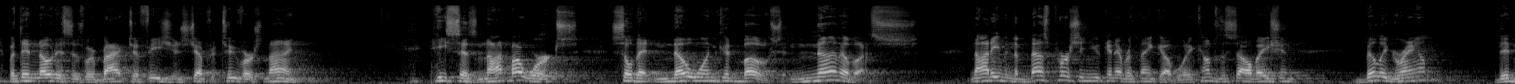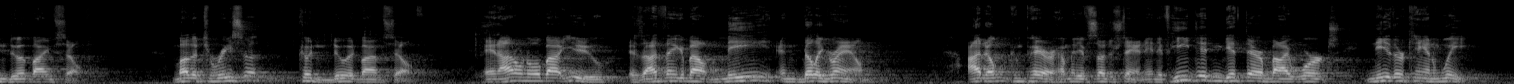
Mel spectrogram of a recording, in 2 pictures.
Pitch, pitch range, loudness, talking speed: 140 Hz, 130-160 Hz, -27 LUFS, 175 wpm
